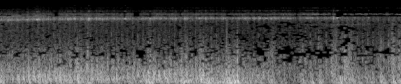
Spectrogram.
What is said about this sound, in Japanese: クイーンズランドのサトウキビプランテーションの上をヘリコプターが低空飛行し、この非常に有害な侵略者の餌を投下しています。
